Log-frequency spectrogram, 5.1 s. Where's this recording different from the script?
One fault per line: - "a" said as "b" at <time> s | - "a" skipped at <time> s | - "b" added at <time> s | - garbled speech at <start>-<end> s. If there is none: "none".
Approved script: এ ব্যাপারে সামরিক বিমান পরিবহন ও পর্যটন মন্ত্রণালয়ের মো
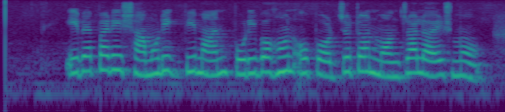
none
